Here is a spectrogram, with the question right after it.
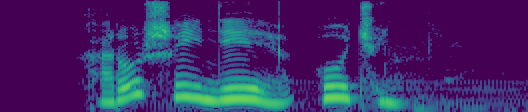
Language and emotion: Russian, positive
